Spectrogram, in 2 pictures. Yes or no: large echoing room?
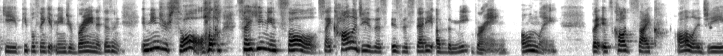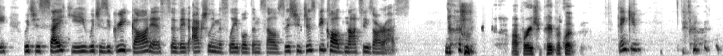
no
